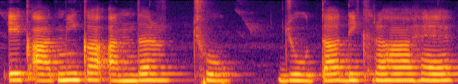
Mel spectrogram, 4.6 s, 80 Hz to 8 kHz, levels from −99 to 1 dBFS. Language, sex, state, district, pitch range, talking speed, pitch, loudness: Hindi, female, Jharkhand, Deoghar, 215-225 Hz, 105 wpm, 225 Hz, -13 LUFS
